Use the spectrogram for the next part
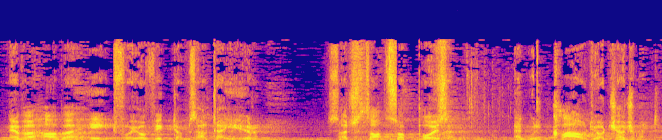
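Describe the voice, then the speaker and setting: A man playing a grave, wise older master of an assassin order in a video game, measured and instructive. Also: low-pitched, animated. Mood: solemn counsel. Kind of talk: dramatic video game cutscene acting. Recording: very echoey stone hall, distant, music. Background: music.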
